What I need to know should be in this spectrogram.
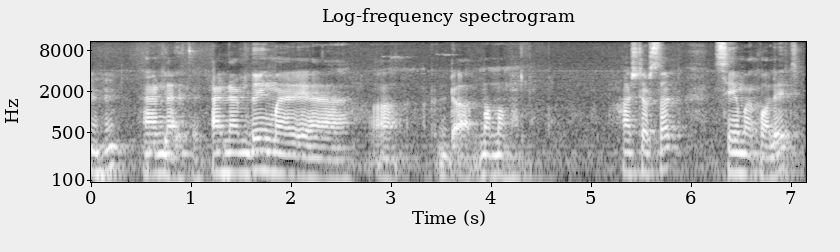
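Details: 22-year-old man with stammering since childhood, speaking after 8 days of speech therapy; reports feeling only a little better, disfluencies remain; stammering.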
